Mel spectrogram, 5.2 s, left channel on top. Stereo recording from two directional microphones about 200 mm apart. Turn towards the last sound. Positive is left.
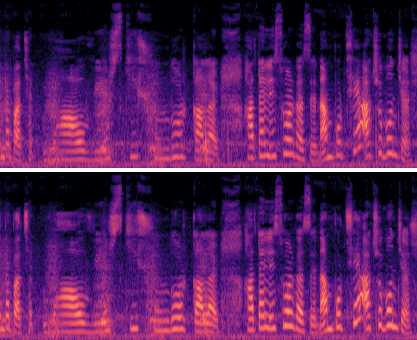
turn(degrees=-25)  # may be behind; listen again after turning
